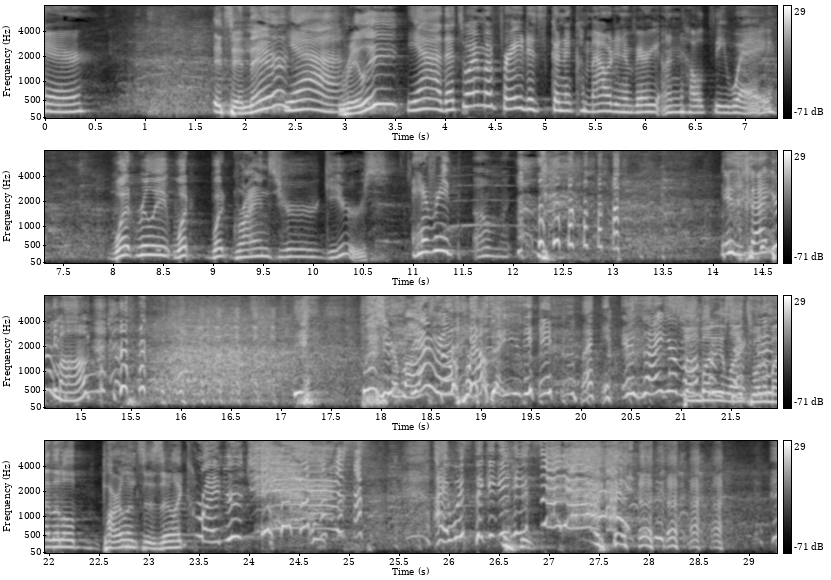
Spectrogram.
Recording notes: Recorded live at the Bell House in BK.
